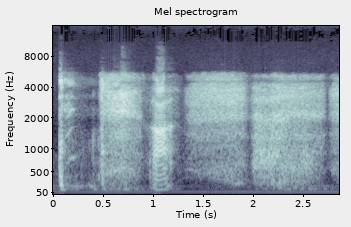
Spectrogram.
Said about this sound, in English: That cough of yours, sir, is that the reason you bid me here? Yes. And no.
